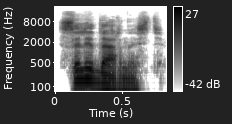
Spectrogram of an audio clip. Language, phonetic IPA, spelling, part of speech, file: Russian, [səlʲɪˈdarnəsʲtʲ], солидарность, noun, Ru-солидарность.ogg
- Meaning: solidarity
